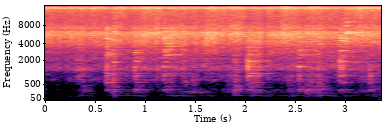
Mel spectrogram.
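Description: Onion and turmeric sautéing in oil for rasam, with a steady close sizzle broken by regular scraping stirs of a spoon in the pan.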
